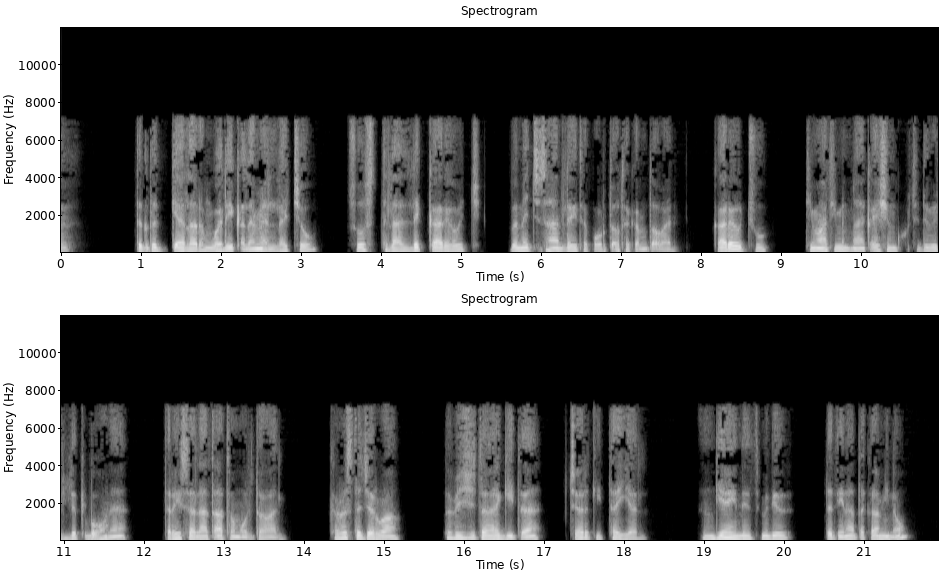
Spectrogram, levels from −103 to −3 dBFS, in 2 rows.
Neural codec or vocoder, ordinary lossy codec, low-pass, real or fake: codec, 16 kHz, about 1 kbps, DyCAST, with the encoder's durations; MP3, 32 kbps; 7.2 kHz; fake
